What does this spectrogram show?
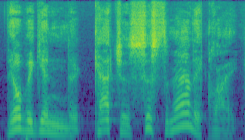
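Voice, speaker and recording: An actor playing an embittered, cocky militiaman with a husky voice in an old-time radio drama, ranting in folksy, colloquial speech. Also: on the high side, sing-song, moderate pace, fairly bright tone, heavily acted. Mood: grimly explaining. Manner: folksy, colloquial, fervent ranting with sardonic chuckles. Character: embittered, cocky militiaman survivor scheming after an invasion.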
